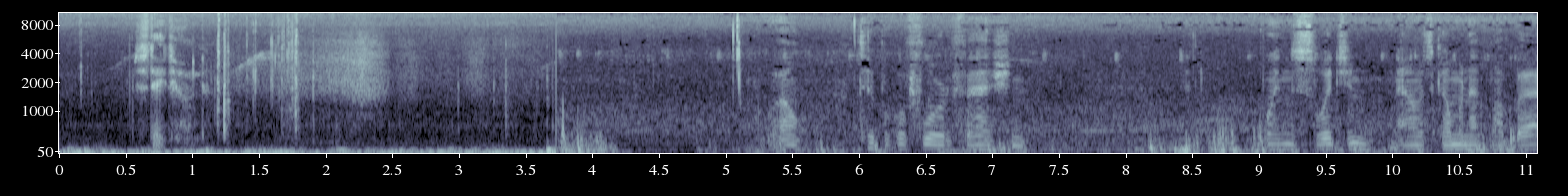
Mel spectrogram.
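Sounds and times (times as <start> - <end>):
soft hiss: 0.0 - 6.9
wind buffeting microphone: 0.0 - 11.0.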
